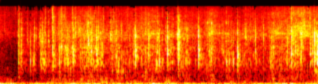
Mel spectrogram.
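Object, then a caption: Plastic computer keyboard. A natural sponge held in a gloved hand rubs across the keycaps of a full-size black plastic gaming keyboard resting on a table. Quick, dry rustling scrapes and light plastic clicks tumble over one another continuously, above a steady low hum.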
